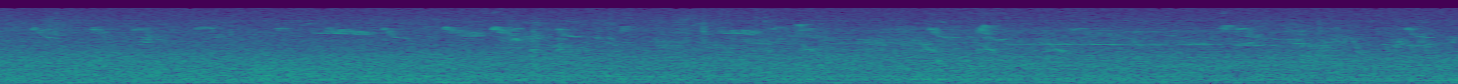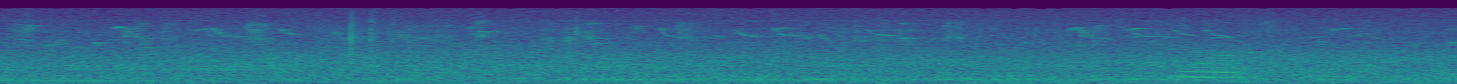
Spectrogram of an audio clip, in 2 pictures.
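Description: Small birds chirping, many short high calls, over a steady low hum of ambient noise.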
